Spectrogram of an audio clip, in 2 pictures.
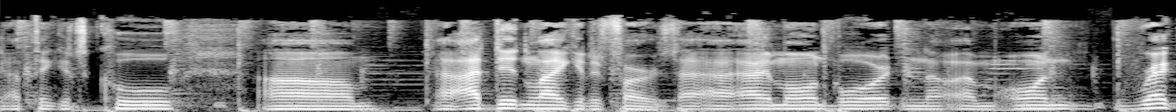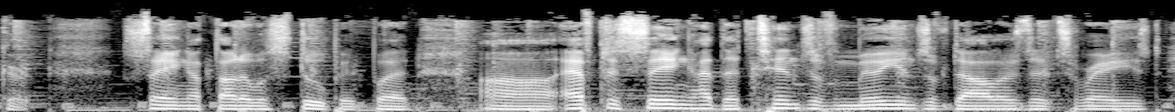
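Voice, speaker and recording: Chatty joking male podcast host. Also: medium pitch. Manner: chatty and joking, many "uh" fillers. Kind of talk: casual solo news commentary.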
